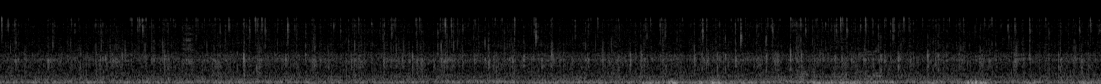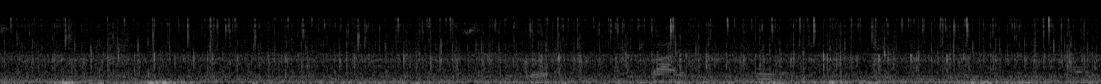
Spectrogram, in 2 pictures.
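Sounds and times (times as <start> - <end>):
heavy rain: 0.0 - 22.0
raindrops ticking: 0.0 - 22.0
wind buffeting microphone: 12.4 - 12.9.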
